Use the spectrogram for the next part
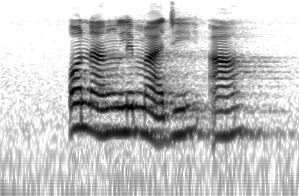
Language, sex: Tswana, female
